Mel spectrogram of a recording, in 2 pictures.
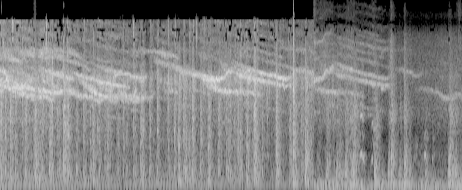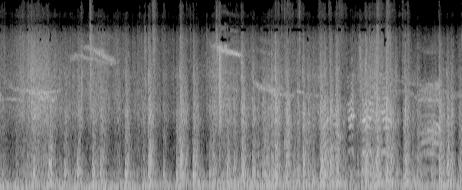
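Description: Fireworks going off inside a bus cabin: shrill whistling fireworks for the first few seconds, with a few shorter whistles later, over a dense run of crackles and pops. The bus engine drones steadily underneath.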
